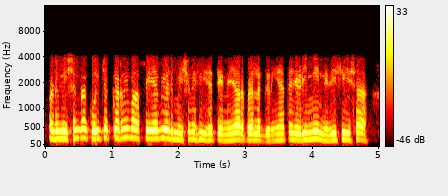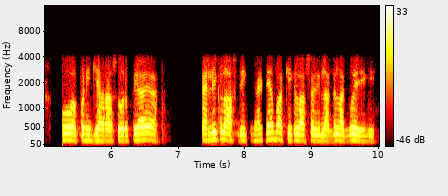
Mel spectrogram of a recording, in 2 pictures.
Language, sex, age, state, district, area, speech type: Punjabi, male, 18-30, Punjab, Gurdaspur, rural, conversation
